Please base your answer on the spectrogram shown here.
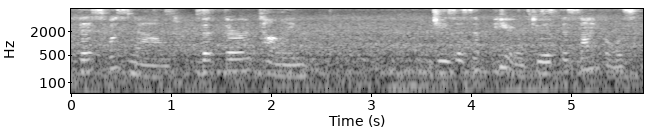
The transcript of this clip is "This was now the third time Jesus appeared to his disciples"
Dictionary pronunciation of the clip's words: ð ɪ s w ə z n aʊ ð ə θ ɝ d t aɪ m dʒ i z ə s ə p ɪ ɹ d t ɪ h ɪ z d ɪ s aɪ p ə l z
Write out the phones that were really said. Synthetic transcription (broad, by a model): ð ɪ s w ə z n aʊ ð ə θ ɝ d t aɪ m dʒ i z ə s ə p ɪ ɹ d t ɪ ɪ z d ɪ s aɪ p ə l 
